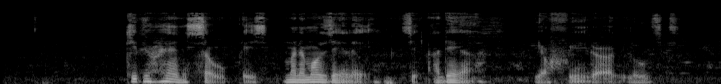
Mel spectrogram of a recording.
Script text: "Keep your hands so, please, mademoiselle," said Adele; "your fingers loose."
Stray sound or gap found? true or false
false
